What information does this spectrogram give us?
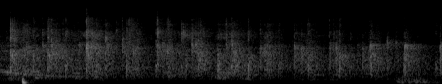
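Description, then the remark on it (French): A crowd claps together to welcome the Lord in a steady, dense patter of many hands that continues throughout, moderately quiet, with no voices standing out. “Accueillons le Seigneur, applaudissons.”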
